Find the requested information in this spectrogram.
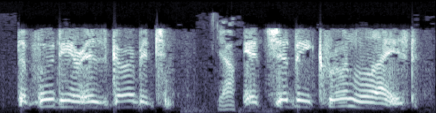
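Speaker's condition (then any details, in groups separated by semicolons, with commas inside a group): Multiple sclerosis; diagnosed 25 years ago, nursing home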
